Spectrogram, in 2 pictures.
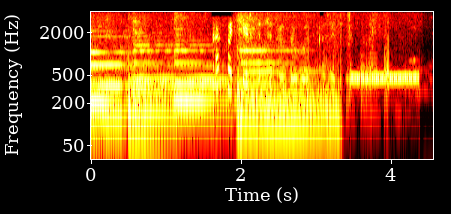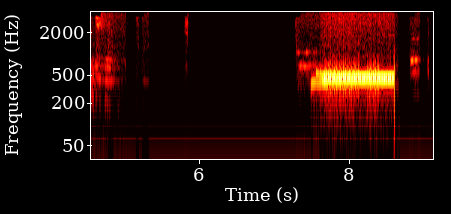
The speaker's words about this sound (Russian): Пожалуйста, оставайтесь на линии и дождитесь ответа оператора. Или нажмите 1, дождитесь гудка, и мы перезвоним вам в течение нескольких минут.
